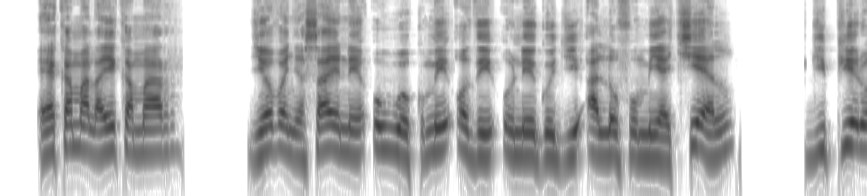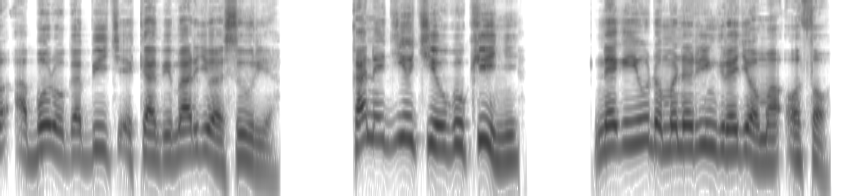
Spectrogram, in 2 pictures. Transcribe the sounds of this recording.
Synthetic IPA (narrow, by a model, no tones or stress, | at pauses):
ɛkamalaɪkamar | d͡ʒɛhɔvaɲasajɛnɛʔowokmɪʔɔd̪ɪʔoneɡod͡ʒiʔalʊfʊmɪat͡ʃɪɛl | ɡɪpjeɾoʔaboɾoɡabit͡ʃekambimard͡ʒoasuɾija̰ | kanɛd͡ʒɪot͡ʃjeoɡokiɲi | nɛɡɪjʊdomanaɾiŋɡɾed͡ʒɔmaʔɔt̪ɔ̰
